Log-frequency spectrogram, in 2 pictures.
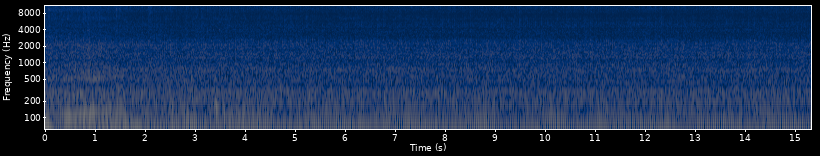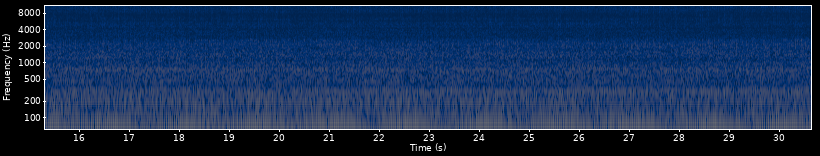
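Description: A van engine idling steadily close by, a constant low rumble with no change in speed.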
